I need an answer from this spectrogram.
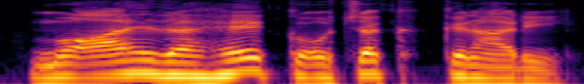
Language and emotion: Urdu, neutral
